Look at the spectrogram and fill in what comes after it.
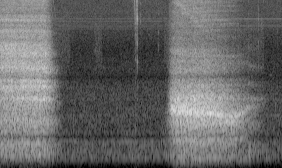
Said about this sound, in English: Do that two more times and breathe in God's peace. Breathe out your anxiety.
